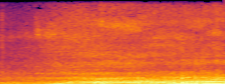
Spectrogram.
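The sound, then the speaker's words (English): A car engine hums in road traffic, its pitch climbing steadily as it accelerates past over a couple of seconds, with no voices. “Sorry, there's some traffic ahead of me.”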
